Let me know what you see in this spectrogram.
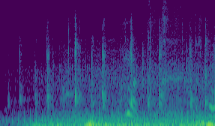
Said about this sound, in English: Oh, the horse just pooed? Mm, yeah. Yeah, he got no manners at all, have they?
